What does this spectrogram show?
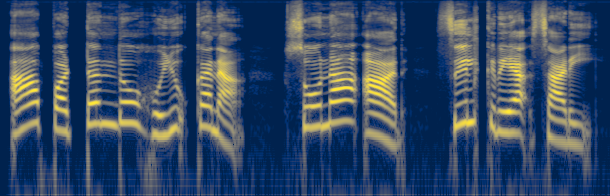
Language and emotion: Santali, neutral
